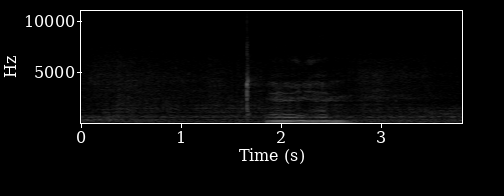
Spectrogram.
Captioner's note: toilet flushes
